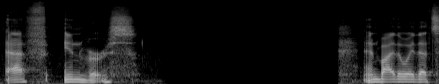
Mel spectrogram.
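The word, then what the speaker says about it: f⁻¹: and we call that inverse F inverse this pronounced F inverse and by the way that's not a negative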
